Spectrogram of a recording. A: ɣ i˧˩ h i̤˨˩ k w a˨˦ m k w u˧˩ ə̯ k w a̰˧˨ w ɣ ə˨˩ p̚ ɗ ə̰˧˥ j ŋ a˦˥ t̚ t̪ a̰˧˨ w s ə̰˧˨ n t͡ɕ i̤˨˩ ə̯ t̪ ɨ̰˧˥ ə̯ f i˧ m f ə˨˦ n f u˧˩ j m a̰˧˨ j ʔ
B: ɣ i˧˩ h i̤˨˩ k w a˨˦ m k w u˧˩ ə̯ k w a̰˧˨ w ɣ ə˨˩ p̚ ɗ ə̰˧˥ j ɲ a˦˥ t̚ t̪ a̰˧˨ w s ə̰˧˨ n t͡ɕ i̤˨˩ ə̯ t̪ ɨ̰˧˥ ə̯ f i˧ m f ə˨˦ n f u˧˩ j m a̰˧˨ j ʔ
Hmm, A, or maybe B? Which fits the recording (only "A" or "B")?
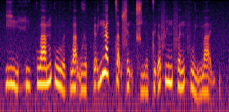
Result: A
